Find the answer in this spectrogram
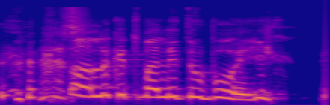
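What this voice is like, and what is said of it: Affectionate Italian grandmother accent. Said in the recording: “you didn't need the accent... That was an affectionate accent. That's a shout out to all my nonnas out there... So bad.”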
